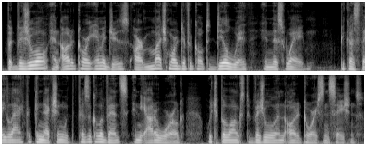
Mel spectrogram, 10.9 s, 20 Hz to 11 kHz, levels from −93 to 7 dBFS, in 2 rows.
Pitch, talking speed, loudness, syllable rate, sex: 120 Hz, 190 wpm, -20 LUFS, 6.1 syllables/s, male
